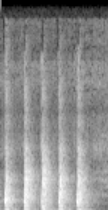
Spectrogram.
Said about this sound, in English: knocked on the front door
